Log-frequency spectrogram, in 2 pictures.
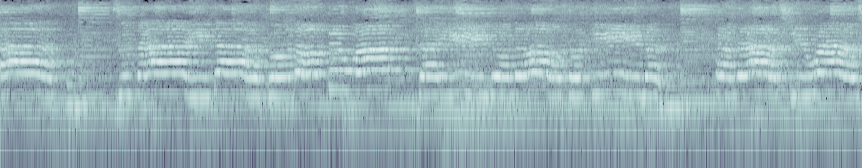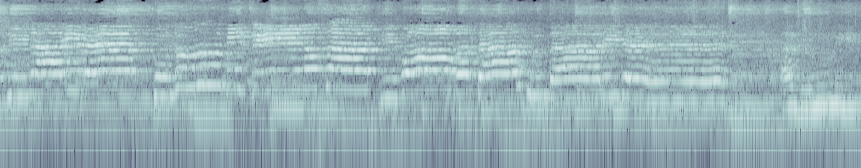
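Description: A woman singing a Japanese pop ballad into a microphone, amplified, with acoustic guitar accompaniment.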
